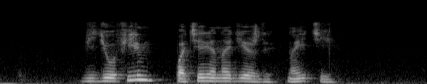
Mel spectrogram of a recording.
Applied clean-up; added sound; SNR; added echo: none; none; none; none.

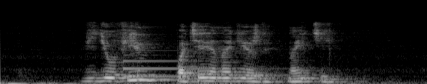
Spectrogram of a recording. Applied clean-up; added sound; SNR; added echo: none; Acoustic guitar; 15 dB; reverberation time 0.7 s.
